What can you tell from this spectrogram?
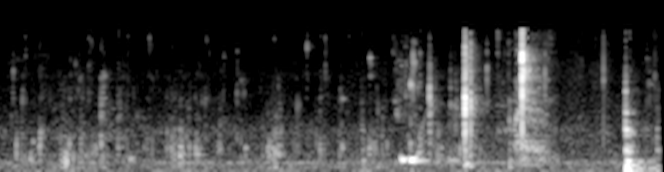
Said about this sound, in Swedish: Det är varmt, måste dricka vatten här.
